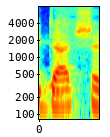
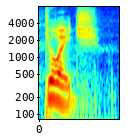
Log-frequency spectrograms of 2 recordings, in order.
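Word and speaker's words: Deutch: But you know what you need with an ancient premise movie is two young actors with ancient sounding names, Zoe Dutch and Glenn Powell. – Deutsch.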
